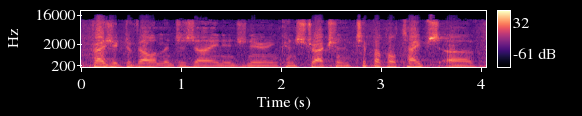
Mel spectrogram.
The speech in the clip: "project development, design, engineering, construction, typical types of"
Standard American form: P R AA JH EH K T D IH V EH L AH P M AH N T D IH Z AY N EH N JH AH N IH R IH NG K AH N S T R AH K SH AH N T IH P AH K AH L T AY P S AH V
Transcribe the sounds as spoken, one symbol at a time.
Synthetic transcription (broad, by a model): P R AA JH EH K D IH V EH L AH P M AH N D IH Z AY N EH N JH AH N IH R IH NG K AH N S T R AH K SH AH N T IH P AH K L T AY P S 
